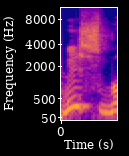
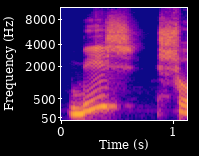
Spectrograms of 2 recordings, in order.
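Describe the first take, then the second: First: বিশ্ব with the ব sounded, bish-bo; wrong pronunciation. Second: বিশ্ব as bish-sho, ব silent, শ doubled; right pronunciation. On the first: Teacher showing the wrong way, বিশ্ব with the ব sounded. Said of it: "এখানে বিশ্ব কিন্তু বলি না". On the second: Teacher showing the right way, বিশ্ব with doubled শ. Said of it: "এখানে আমরা কি বলি?". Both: Shown as a demonstration.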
